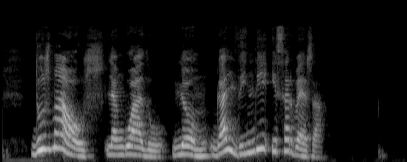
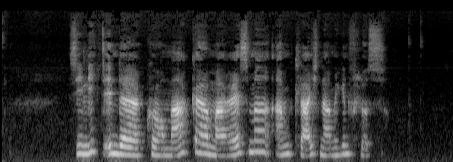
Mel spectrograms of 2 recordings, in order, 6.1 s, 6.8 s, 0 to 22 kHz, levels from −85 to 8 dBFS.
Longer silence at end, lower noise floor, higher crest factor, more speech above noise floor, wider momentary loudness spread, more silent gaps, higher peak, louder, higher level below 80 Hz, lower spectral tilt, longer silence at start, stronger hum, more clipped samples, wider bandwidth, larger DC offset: first, 1.3 s vs 1.05 s; first, -86 dBFS vs -59 dBFS; about the same, 18 dB vs 18 dB; first, 62 dB vs 43 dB; second, 11 LU vs 15 LU; neither; second, -8 dBFS vs 0 dBFS; second, -24 LUFS vs -16 LUFS; second, -68 dBFS vs -58 dBFS; first, -7 dB/octave vs -4.5 dB/octave; second, 0.45 s vs 1.05 s; neither; neither; second, 11.5 kHz vs 16.5 kHz; neither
